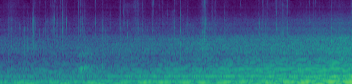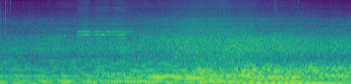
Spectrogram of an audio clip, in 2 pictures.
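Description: A motor vehicle's engine running and drawing nearer, growing steadily louder and loudest near the end.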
